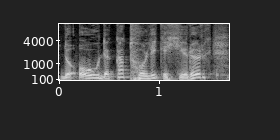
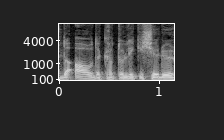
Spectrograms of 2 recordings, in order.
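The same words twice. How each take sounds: First: The words use the proposed reformed sound values. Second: The words have their usual standard pronunciation. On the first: "wordt dan veel logischer progressief uitgesproken" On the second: "in de traditionele uitspraak"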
